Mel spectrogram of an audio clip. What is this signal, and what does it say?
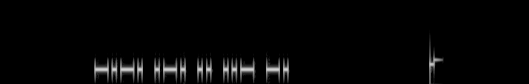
Morse code, heard as a keyed tone, about 29 wpm, 700 Hz. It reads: CRIUN
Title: Code Groups - 5 Letters - 28wpm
